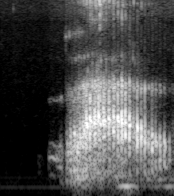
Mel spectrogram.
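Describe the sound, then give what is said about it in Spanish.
A tiger's loud, rough roar bursts in after a short silence as it leaps onto a man, rolling on as a harsh, pulsing growl. It is forceful, with no voices. “Con un terrible rugido, la fiera cae sobre su enemigo.”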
